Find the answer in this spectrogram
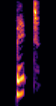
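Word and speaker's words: Bett: A short E in German sounds like the E in bed. So bet, meaning bed, is short and clipped.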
